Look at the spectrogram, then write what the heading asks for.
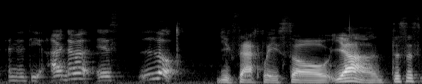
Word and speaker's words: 乐: character, but one is 乐 and the other is 乐。 Exactly. So yeah, this is very interesting. The same character, it can be pronounced as 乐 or 乐.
